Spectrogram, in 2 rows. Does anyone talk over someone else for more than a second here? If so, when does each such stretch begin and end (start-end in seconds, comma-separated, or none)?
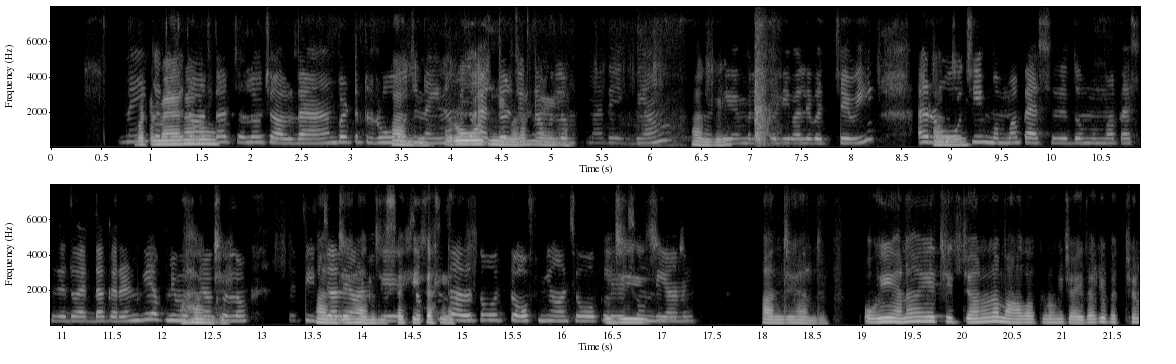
3.4-5.2, 13.6-14.9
